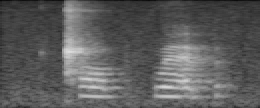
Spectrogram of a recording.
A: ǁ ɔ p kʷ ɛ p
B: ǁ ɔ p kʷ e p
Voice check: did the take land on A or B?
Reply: A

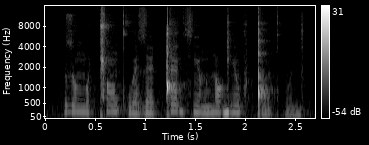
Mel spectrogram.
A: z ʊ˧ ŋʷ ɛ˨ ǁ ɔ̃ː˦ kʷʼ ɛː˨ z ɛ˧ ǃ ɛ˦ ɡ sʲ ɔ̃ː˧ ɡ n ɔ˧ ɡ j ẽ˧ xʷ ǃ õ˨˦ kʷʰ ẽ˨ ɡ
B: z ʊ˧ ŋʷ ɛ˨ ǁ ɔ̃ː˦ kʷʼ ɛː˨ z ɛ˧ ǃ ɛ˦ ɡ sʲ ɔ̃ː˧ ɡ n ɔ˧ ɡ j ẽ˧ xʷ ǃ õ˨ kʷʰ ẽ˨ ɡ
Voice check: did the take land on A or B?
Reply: B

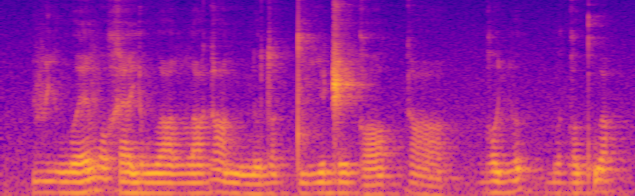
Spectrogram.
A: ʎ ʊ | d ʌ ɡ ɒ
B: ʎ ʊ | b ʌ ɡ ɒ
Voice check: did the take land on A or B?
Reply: B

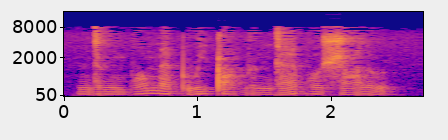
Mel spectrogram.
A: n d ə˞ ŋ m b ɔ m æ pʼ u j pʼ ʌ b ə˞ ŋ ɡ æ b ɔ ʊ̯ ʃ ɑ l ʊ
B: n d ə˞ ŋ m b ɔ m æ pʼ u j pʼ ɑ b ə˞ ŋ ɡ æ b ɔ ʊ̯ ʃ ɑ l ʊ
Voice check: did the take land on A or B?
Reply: B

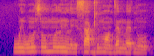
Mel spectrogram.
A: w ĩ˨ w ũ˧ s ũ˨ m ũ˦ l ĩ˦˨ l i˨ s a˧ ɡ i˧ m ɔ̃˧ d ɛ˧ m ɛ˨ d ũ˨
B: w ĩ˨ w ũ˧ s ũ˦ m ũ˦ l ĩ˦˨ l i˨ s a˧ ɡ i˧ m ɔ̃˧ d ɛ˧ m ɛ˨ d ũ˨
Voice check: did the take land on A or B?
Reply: B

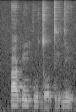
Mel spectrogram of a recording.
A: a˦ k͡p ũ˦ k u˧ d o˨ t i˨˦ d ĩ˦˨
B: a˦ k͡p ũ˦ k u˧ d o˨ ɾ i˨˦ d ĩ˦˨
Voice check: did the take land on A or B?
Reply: A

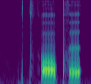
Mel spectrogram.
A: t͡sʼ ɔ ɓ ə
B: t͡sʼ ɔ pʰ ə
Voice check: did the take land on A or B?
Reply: B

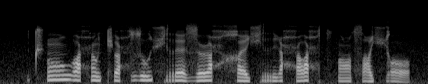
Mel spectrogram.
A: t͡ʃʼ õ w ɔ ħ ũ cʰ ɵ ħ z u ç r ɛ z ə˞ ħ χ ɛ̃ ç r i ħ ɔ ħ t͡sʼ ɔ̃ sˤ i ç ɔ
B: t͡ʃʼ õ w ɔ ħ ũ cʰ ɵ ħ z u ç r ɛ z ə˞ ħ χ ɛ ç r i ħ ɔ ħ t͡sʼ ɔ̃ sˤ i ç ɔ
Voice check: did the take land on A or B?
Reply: B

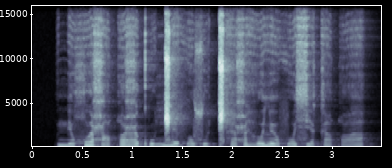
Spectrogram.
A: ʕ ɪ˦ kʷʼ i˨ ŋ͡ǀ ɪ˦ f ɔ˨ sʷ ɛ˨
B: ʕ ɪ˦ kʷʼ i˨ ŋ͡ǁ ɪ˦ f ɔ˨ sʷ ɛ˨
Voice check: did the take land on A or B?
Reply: B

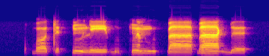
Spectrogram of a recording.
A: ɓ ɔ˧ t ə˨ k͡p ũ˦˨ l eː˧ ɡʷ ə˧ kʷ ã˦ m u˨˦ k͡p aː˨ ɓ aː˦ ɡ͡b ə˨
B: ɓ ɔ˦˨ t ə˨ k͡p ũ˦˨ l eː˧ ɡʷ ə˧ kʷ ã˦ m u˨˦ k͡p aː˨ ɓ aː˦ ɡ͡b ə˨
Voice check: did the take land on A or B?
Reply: A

